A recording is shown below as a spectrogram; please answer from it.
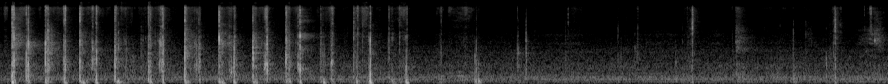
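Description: Tarot cards get shuffled in a quick run of crisp riffling snaps at close range, then slow to a few scattered flicks and soft taps.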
